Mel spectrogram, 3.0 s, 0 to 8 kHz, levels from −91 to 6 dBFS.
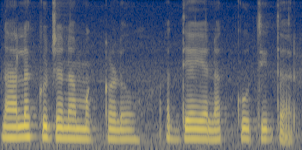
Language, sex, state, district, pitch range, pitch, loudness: Kannada, female, Karnataka, Bangalore, 145-165 Hz, 150 Hz, -16 LUFS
